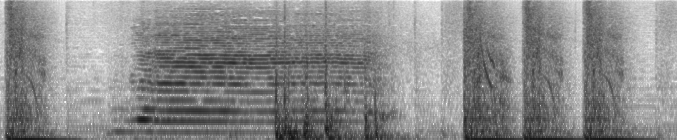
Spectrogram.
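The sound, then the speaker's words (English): A goat bleats once, wavering and nasal, between a series of sharp, muffled thuds of a gun fired with a silencer to shoot the goat: one before the bleat, one after it, then three in quick succession. “But if you are happy with the sounds of someone using a silencer to shoot a goat, let's do that again.”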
